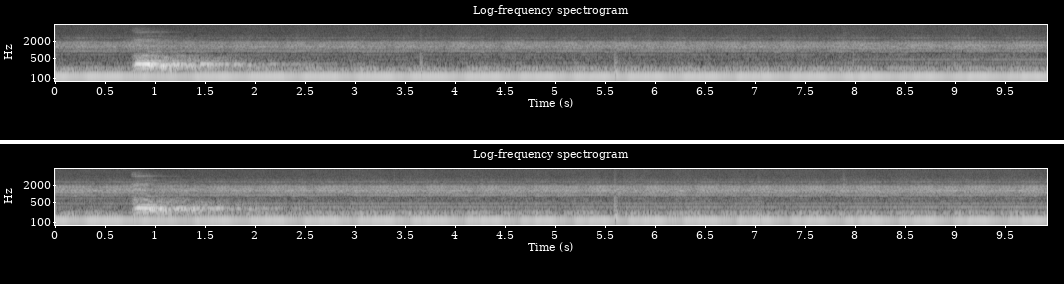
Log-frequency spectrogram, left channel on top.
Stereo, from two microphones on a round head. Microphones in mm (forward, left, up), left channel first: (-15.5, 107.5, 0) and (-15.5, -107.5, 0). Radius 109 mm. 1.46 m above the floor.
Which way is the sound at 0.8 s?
60° right (ahead or behind).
